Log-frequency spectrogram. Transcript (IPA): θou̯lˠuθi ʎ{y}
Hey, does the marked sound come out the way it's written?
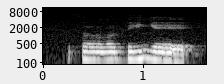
no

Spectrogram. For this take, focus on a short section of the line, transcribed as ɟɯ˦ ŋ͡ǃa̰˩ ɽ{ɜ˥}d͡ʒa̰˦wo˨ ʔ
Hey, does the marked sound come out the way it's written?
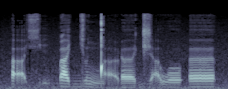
no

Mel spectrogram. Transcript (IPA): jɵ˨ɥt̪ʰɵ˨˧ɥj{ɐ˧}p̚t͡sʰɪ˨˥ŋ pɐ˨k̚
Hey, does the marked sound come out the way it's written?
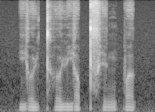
yes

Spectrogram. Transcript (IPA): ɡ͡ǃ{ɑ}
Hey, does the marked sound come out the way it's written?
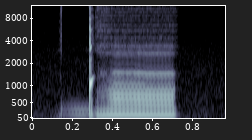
no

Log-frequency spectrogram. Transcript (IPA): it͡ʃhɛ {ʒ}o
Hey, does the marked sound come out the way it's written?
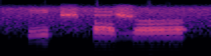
yes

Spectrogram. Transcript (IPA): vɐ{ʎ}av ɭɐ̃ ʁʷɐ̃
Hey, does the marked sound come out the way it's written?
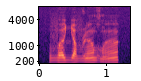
yes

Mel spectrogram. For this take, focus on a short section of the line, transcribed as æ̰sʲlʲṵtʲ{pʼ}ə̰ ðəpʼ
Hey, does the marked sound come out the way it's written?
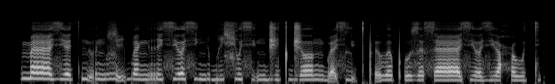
yes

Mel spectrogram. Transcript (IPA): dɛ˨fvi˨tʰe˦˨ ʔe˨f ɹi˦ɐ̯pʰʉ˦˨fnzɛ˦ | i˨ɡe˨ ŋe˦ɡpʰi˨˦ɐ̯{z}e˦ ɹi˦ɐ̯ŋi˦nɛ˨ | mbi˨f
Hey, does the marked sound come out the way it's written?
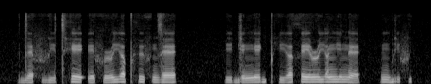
no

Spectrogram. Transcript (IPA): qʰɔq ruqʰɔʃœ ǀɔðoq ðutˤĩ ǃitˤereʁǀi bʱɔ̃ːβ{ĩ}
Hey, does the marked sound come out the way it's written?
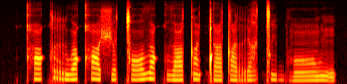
yes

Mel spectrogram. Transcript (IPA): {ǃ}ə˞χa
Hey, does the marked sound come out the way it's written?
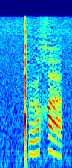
yes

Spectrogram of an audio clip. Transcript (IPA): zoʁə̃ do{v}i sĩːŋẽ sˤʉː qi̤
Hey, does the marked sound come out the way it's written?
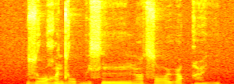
no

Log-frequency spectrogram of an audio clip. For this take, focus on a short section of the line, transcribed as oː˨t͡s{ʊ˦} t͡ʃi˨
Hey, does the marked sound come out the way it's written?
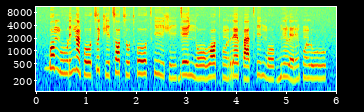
yes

